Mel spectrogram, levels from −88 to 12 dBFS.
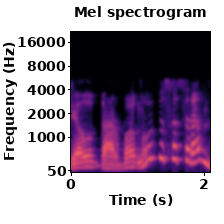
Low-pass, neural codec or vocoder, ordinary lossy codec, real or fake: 5.4 kHz; none; Opus, 24 kbps; real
